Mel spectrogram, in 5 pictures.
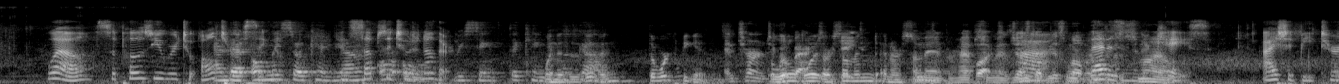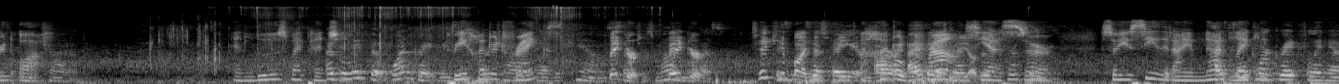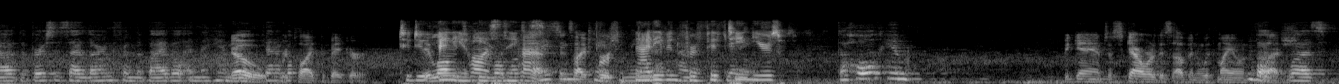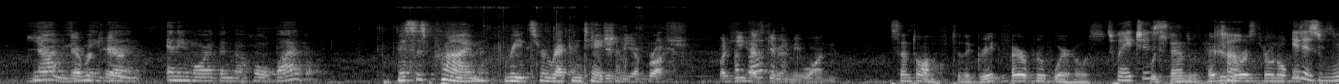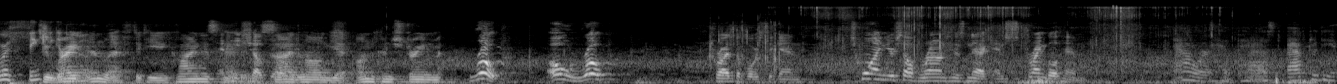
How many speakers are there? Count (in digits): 5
